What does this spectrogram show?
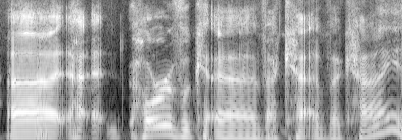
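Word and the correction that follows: Horror Vacui: Horror Vakui.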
